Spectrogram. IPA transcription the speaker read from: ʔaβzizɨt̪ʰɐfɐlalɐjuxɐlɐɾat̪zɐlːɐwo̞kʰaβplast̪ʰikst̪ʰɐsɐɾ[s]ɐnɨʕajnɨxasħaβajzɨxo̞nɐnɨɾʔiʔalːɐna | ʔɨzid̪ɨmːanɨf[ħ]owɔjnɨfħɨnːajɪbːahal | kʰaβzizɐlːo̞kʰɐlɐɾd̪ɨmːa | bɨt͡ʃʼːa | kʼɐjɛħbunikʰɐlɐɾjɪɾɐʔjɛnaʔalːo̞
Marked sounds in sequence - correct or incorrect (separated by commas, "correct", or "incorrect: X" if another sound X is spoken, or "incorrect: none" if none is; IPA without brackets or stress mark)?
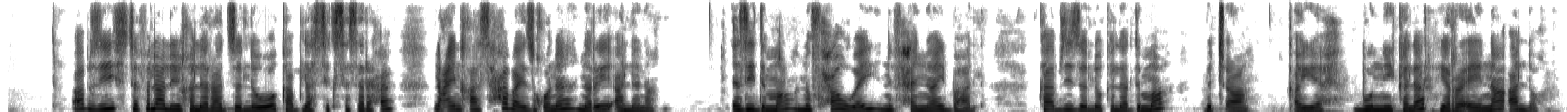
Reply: incorrect: ħ, correct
